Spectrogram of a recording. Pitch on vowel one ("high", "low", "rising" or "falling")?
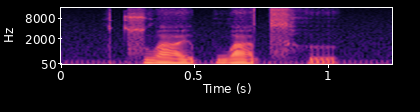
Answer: falling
